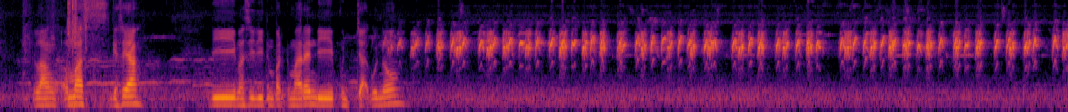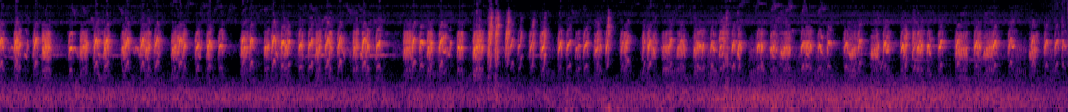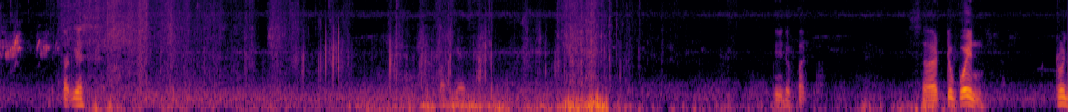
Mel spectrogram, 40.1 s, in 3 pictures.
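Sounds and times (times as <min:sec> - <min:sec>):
birds chirping rapidly: 0:04.3 - 0:28.4.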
